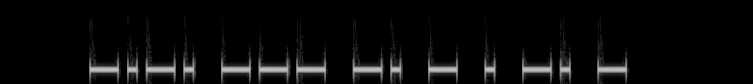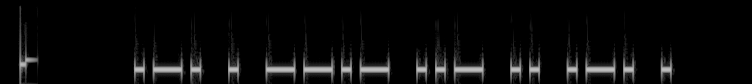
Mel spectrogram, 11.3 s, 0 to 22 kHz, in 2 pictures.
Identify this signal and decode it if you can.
Morse code, heard as a keyed tone, about 17 wpm, 700 Hz. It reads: CONTENT REQUIRE
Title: Sentences from Top 900 Words - New Word Drill - 17wpm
